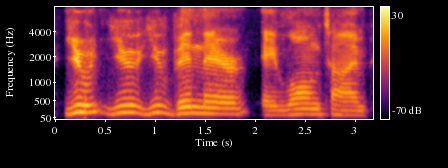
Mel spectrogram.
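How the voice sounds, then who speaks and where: Chatty podcast host. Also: male voice, a little high, drawn-out words, darkish tone. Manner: jokey, chatty, many fillers. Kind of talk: casual interview conversation.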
